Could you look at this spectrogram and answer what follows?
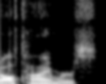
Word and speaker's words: Alzheimer's: And he said Alzheimer's, whatever. I never could pronounce that word right. It's Alzheimer, and I always put a T in there, Alzheimer's. Clearly there's no T in there, but that's just what I call it.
